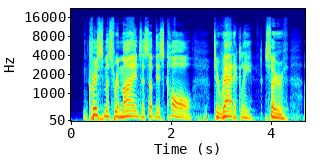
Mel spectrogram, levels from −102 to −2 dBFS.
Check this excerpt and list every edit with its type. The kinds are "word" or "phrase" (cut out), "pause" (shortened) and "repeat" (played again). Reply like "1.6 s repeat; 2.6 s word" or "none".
none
